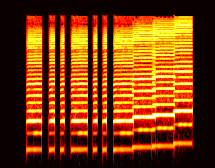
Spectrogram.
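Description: A harmonica plays the third phrase of the folk tune Drunken Sailor: a run of clean, close-miked reed notes, several short detached ones, then longer held tones that step upward in pitch, played alone.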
